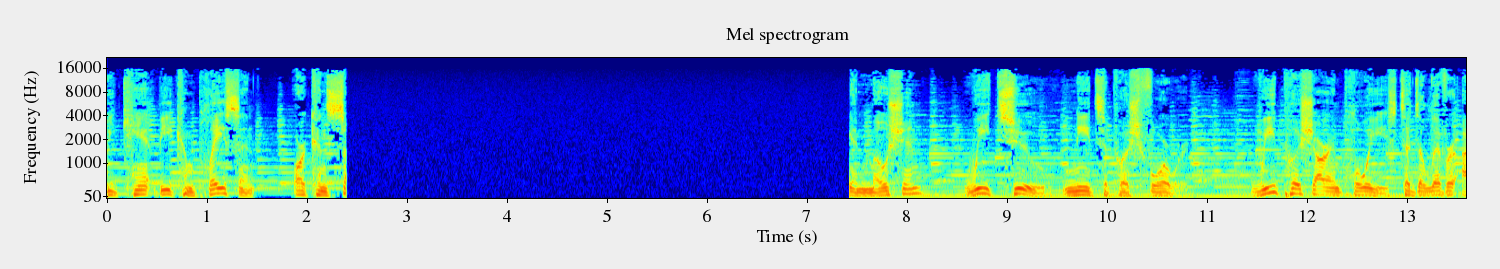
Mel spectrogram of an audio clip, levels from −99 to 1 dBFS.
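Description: The signal path likely lost its source from 2.38 to 7.42 s while the chain downstream stayed live, an audio dropout to a faint residue. The sound cuts out abruptly for about 5 seconds, leaving only hiss roughly 50 dB below the normal level, then snaps back mid-flow.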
